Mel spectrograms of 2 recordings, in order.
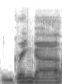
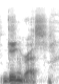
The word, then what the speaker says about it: Gingras: we can figure out how to pronounce gingras it's not gringa or Gringos or grots it's gingras so uh that's that's the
